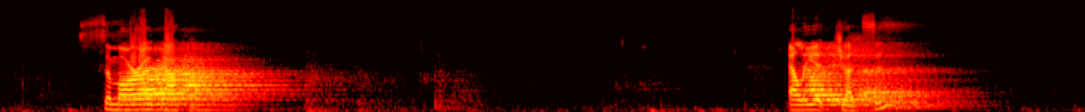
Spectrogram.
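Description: A woman reads out names through a microphone in a large echoing hall.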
